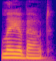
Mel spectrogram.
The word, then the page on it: layabout: American English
